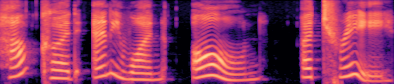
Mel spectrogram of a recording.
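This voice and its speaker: In a put-on character voice, a female-sounding speaker talks at a high pitch with very wide pitch swings. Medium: read story.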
